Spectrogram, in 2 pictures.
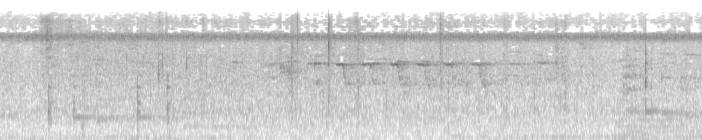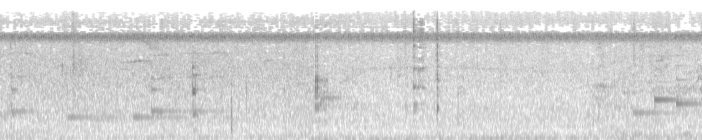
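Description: Steady high-pitched insect drone, with scattered light clicks of spoons against a metal pan and bowl.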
